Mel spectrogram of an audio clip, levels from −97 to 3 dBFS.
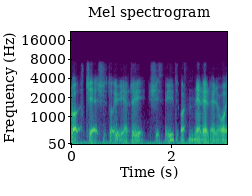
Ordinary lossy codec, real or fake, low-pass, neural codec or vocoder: Opus, 32 kbps; fake; 7.2 kHz; autoencoder, 22.05 kHz, a latent of 192 numbers a frame, VITS, trained on many speakers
